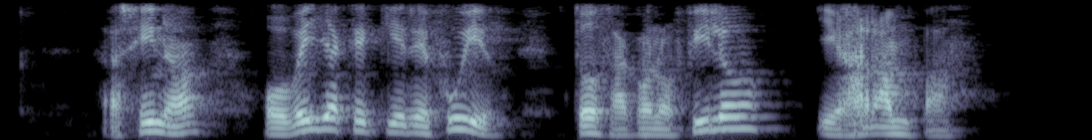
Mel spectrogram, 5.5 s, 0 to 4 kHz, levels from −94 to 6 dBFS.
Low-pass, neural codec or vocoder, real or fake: 3.6 kHz; none; real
